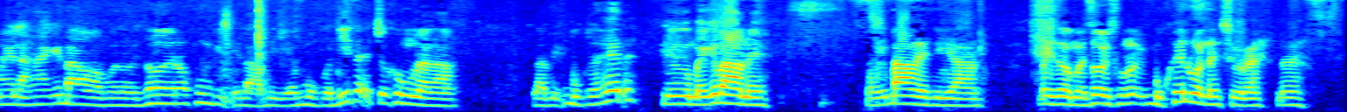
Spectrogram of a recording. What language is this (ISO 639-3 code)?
vie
